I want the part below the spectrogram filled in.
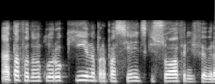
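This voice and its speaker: A man speaks at a very fast pace. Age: 50s. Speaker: podcast host and business editor. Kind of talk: casual news commentary.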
